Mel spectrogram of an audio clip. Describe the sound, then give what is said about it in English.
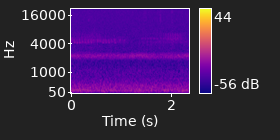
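Frogs chirp in ponds in a spring forest of pines and oaks in the foothills, forming a faint, continuous high trill that runs steadily without pause. “frogs chirping in the ponds”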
